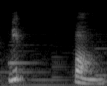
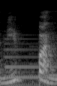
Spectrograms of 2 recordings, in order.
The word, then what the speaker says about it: Nippon: Oke, dibacanya Nippon, bukan Nippon ya, seperti pada video yang sebelumnya sudah saya terangkan.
